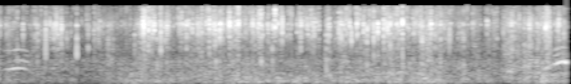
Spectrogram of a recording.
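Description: Wind rushing over the camera microphone, growing louder about a second in, with rain on the microphone. A brief shout is heard at the very start.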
